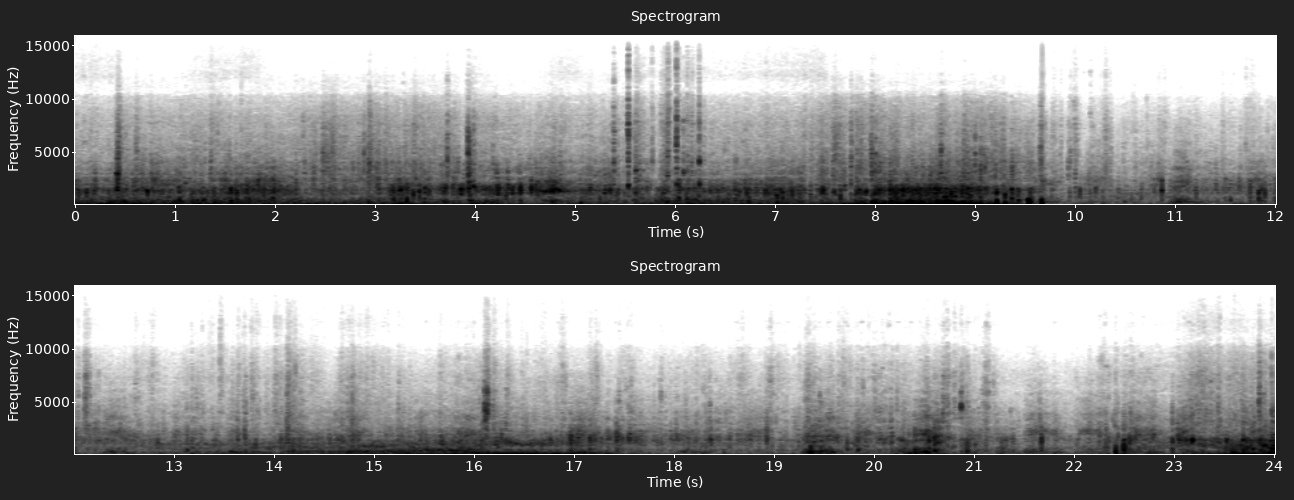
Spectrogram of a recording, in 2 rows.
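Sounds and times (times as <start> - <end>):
bike tyres rumbling over rocks: 0.0 - 24.0
bike knocks and rattles: 0.2 - 10.4.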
